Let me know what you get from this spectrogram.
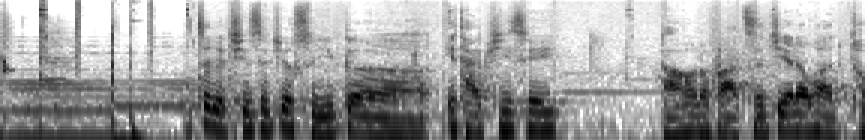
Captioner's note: speaking in Chinese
